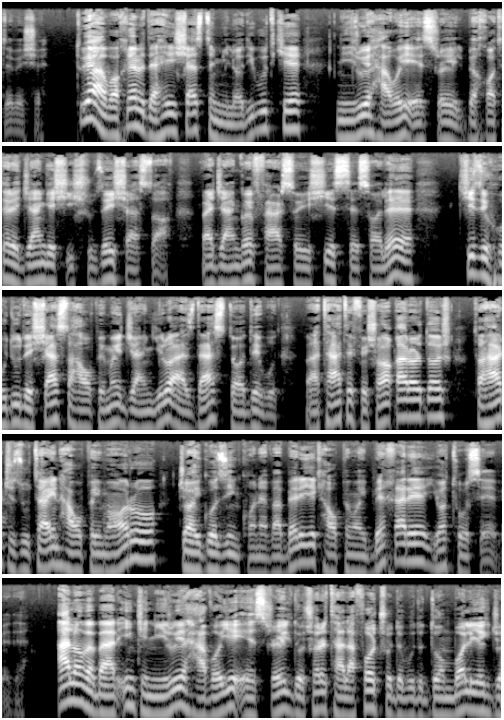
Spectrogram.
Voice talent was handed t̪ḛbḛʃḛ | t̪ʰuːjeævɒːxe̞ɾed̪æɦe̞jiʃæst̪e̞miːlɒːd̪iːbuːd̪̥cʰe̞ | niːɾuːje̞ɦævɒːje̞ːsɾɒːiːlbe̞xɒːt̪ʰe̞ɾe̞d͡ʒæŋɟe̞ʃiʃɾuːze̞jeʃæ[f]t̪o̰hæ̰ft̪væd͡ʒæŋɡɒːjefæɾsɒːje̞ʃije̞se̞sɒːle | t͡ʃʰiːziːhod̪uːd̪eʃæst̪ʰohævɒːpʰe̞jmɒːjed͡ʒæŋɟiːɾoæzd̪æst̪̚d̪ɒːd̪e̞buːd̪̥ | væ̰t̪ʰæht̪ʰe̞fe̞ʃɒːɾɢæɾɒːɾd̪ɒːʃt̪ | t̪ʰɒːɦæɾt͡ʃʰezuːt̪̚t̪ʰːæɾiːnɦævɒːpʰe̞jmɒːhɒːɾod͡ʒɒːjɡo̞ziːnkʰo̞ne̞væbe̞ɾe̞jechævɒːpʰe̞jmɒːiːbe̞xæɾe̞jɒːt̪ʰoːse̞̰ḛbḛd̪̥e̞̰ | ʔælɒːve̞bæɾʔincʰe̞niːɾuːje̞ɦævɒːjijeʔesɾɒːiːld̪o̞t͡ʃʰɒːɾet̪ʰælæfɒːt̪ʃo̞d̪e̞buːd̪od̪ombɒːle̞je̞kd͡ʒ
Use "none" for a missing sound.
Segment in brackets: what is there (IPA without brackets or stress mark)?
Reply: s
